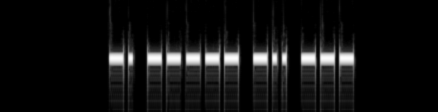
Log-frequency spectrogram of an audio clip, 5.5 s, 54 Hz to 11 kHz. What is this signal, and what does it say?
Morse code, heard as a keyed tone, about 20 wpm, 700 Hz. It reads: N0DO
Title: USA Call Signs - 4 Characters - Repeated 2x - 20wpm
